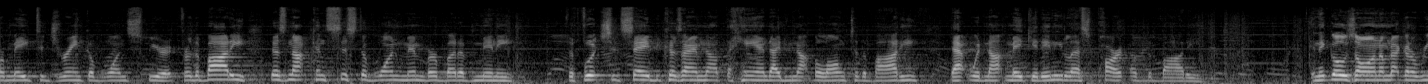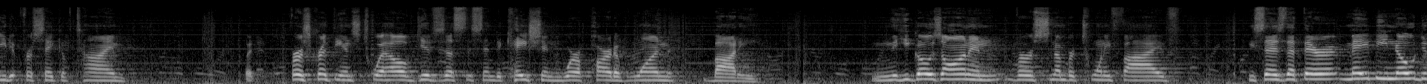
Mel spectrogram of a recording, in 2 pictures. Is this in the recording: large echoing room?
yes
